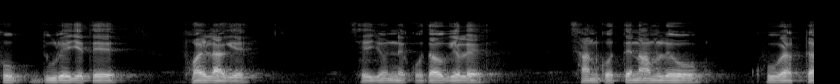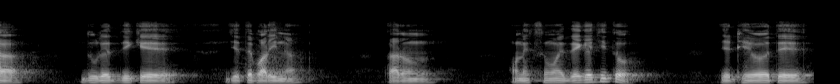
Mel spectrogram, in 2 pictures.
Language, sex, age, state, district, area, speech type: Bengali, male, 60+, West Bengal, Darjeeling, urban, spontaneous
